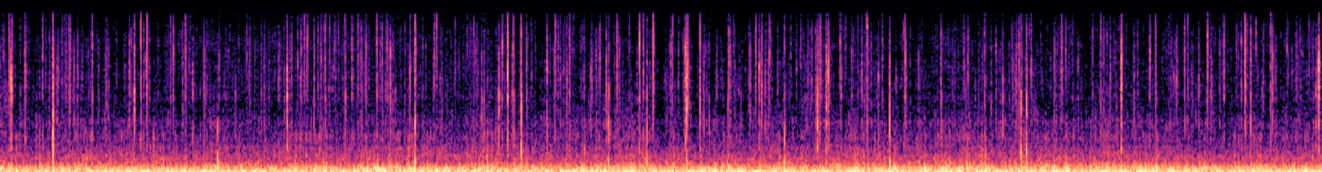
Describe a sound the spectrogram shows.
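Flames roar softly with a low rumble.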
